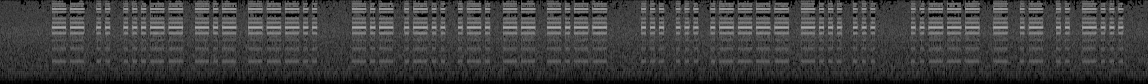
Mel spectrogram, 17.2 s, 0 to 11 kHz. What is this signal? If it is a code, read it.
Morse code, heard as a high beeper, hand-sent with a paddle, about 18 wpm, 3950 Hz. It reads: MI3K8 KLRMY SS1BS 2TAIB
